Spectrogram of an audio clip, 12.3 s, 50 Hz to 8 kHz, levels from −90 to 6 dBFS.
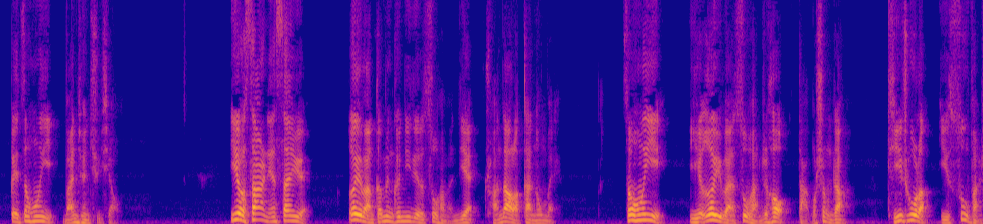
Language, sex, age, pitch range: Chinese, male, 50-69, 125-190 Hz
